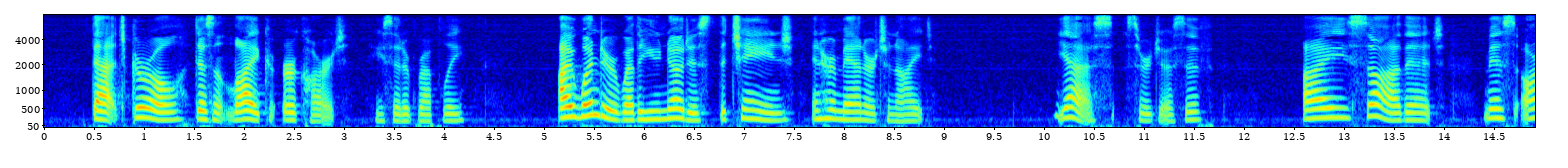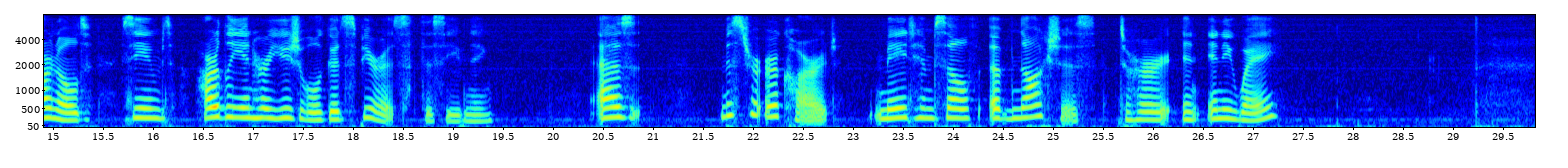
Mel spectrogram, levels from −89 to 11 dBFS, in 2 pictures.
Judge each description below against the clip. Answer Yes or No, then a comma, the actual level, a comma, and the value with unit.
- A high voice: Yes, high, 225 Hz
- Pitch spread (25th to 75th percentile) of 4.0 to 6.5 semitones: Yes, average, 4.3 semitones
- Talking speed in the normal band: No, slow, 100 wpm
